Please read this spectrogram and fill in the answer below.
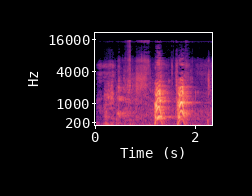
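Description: A dog barking twice in quick succession, two short pitched barks about half a second apart, a little over a second in.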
